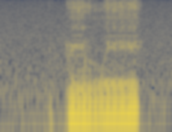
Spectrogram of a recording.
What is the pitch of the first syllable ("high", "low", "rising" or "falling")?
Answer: low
